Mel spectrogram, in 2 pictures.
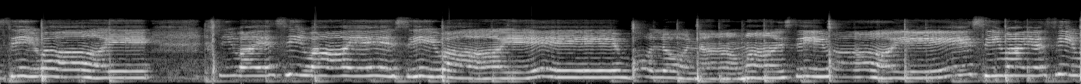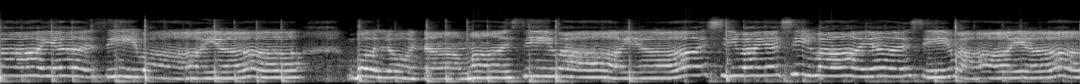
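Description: A high voice singing a Bhojpuri devotional folk song to Shiva (a Shiv vivah geet), in long, ornamented, gliding phrases with short breaks between lines. Light percussive taps run through it.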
